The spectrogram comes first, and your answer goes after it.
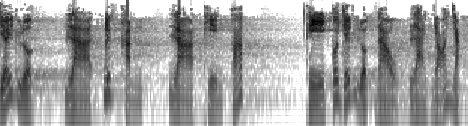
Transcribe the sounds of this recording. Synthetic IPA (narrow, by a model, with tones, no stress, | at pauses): zəː˨˦jlwə˨˩t̚laː˨˩ɗɨ˦˥k̚ha̰˨˧˨jŋ̟ | laː˨˩t̪ʰi˨˩ənfaː˦˥p̚ | t̪ʰi˨˩kɔ˨˦zəː˨˦jlwə˨˩t̚naː˨˩wlaː˨˩ɲɔ̰˧˦ɲa˨˩k̚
